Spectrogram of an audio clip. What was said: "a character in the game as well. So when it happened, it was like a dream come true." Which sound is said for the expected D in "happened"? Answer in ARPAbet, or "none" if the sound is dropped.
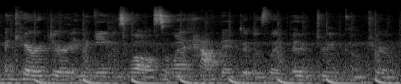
D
